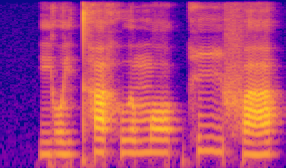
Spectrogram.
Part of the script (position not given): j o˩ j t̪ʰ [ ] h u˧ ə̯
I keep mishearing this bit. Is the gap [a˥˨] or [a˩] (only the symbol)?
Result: a˥˨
